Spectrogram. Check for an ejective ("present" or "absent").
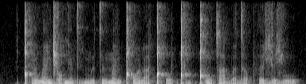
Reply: present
